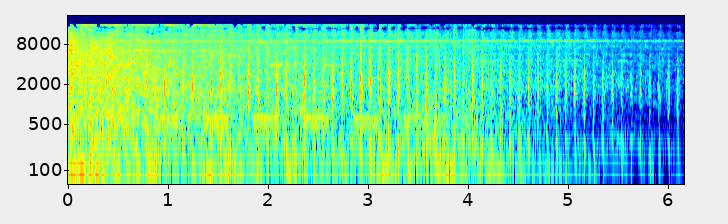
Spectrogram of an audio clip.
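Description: Logo sting: a deep boom, then a fast, even, rotor-like chopping with short repeated tones over it, fading away over the last two seconds.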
